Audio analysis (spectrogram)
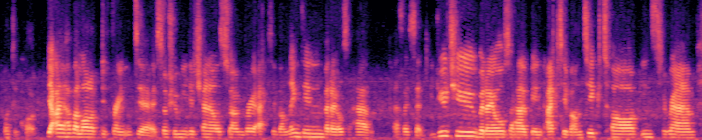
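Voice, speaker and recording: A woman's voice: fairly low pitch, steady tone, a little fast, a bit bright, slight background noise, poor audio. A Swedish woman with a Swedish accent, a videographer guest in a casual interview, upbeat and full of fillers. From Sweden. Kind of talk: casual interview on a live stream.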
